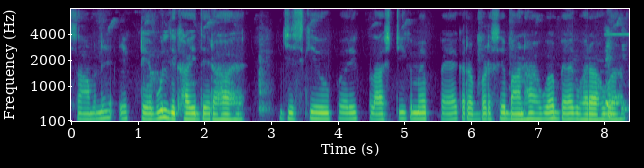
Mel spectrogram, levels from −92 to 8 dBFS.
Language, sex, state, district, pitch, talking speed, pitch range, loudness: Hindi, male, Jharkhand, Deoghar, 150 Hz, 150 wpm, 145-155 Hz, -18 LUFS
